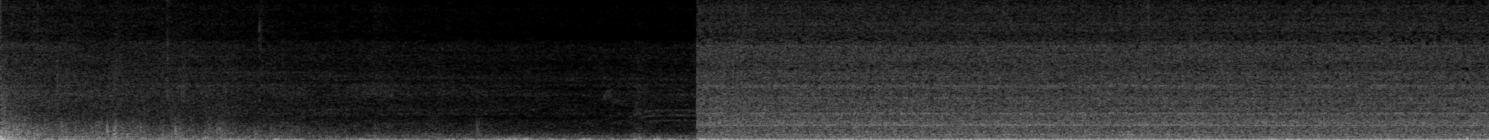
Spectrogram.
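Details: Holden VY Commodore engine started after sitting a few weeks. It catches and settles into a steady, even low idle with no knocks or misses, and sounds healthy.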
